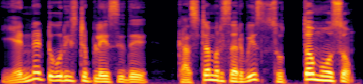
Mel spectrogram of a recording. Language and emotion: Tamil, disgusted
